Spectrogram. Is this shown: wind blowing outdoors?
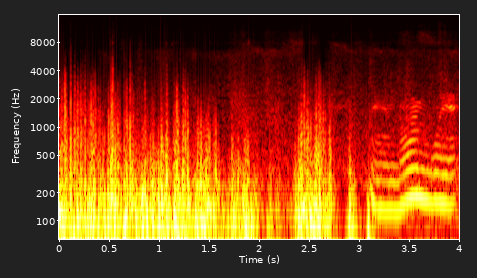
yes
